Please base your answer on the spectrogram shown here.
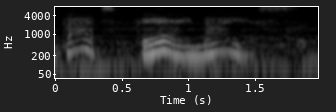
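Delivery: plain reading voice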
